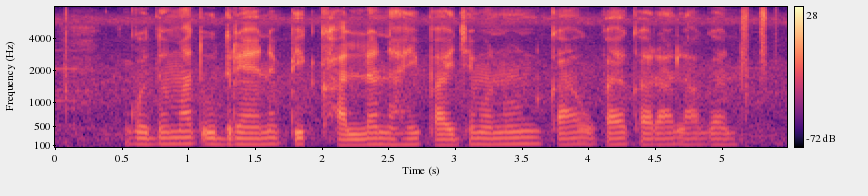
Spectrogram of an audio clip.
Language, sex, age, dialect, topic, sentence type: Marathi, male, 18-24, Varhadi, agriculture, question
